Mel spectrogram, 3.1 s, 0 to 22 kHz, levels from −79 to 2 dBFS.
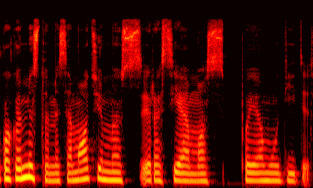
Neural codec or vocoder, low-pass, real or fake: none; 14.4 kHz; real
